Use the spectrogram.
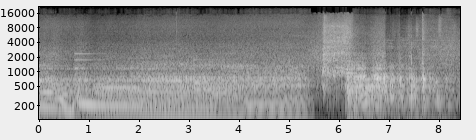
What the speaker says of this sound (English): All right, first startup. Let's see if everything works good.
